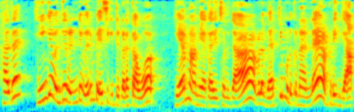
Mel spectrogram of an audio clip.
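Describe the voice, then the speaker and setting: A woman's voice: high-pitched, animated, fast. Woman voicing a grumbling put-upon wife. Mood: complaining. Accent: Tirunelveli Tamil. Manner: complaining, lamenting. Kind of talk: cartoon voice acting.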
